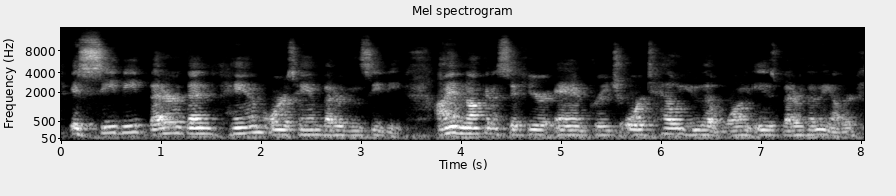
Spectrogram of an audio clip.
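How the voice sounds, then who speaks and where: A man's voice: medium pitch, slight background noise. A middle-aged man giving a casual explainer as host of an off-road how-to channel. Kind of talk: casual explainer talk to camera. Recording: very echoey, distant from the mic.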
